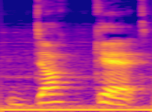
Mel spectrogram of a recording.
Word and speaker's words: Ducket: It's Ducket, like a duck, like quack, quack, quack.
